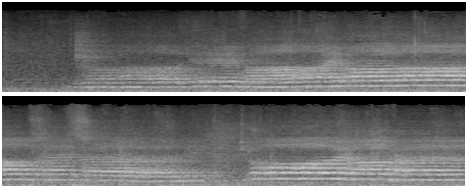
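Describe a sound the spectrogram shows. A young man sings through a microphone in a reverberant hall.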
